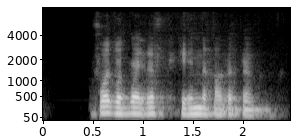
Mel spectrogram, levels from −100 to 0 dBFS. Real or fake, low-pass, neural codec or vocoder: fake; 7.2 kHz; codec, 16 kHz, 1 kbps, FunCodec, trained on Chinese and English, 50 frames a second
